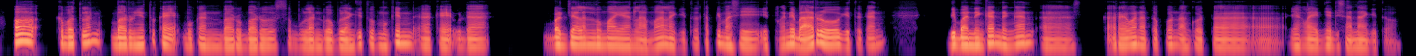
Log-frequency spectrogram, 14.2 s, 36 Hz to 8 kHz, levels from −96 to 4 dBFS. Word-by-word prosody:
Oh 150 -1 +9 0.2
kebetulan 125 +5 +2 0.2
barunya 110 0 +3
itu - - -8
kayak 105 -5 +2
bukan 100 -1 -2
baru-baru 95 0 0
sebulan 90 -2 -3
2 95 - +1
bulan 90 +1 +1
gitu 115 -1 -5
mungkin, 120 +5 0
eee, 95 -1 -2
kayak 95 -2 +1
udah, 95 0 0 0.8
berjalan 110 0 +3
lumayan 100 -2 +1
lama 90 +2 -2
lah 105 - +1
gitu 95 +4 -10
tapi 130 +6 -6
masih 95 -3 -1
hitungannya 100 +4 -1
baru 115 -2 +6
gitu 95 - -5
kan, 100 +1 -2 0.7
dibandingkan 110 +2 +4
dengan, 120 +6 0
eee, 90 -1 -5 0.3
karyawan 105 +2 +1
ataupun 110 +4 -5
anggota 90 +1 -5 0.7
yang 95 0 -4
lainnya 90 +2 0
di - - -10
sana 85 +1 -1
gitu. - - -15
100 Hz, 155 wpm, -24 LUFS, 95-110 Hz, 0.8 s, Oh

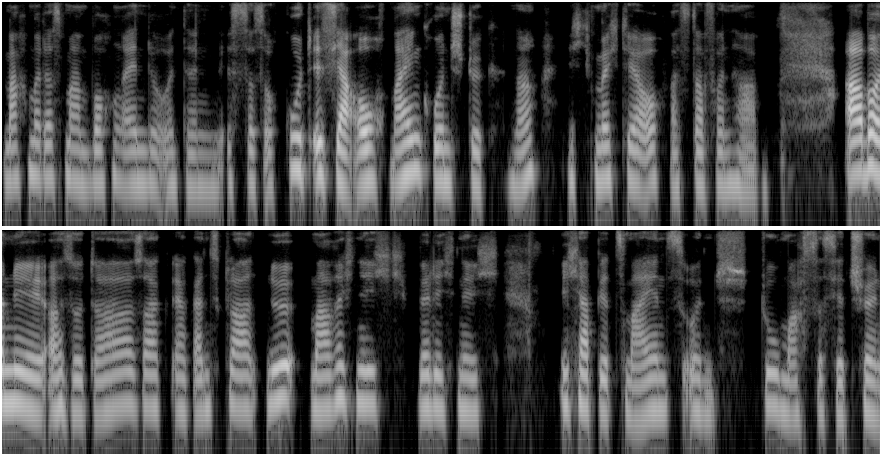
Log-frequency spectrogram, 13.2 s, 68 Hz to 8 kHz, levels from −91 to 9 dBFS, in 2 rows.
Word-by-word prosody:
machen 185 +3 -4
wir 195 - -3
das 190 +1 -5
mal 180 - -3
am 170 -1 -7
Wochenende, 170 -1 -5
und 160 +1 -10
dann 155 0 -10
ist 175 -1 -4
das 170 - -4
auch 165 - -8
gut. 225 -1 +1
Ist 200 - +5
ja 165 -4 +8
auch 170 +1 +5
mein 200 +6 +3
Grundstück, 175 -4 -2
ne? 175 +5 -4 0.2
Ich 180 - -10
möchte 185 +1 -2
ja 170 - +1
auch 175 +3 -1
was 160 - -9
davon 165 0 -5
haben.‟ 155 -1 -9 0.5
Aber, 215 +2 +10
ne, 190 -4 +4
also 170 -2 -2
da 175 +4 -3
sagt 185 -1 -5
er 175 -1 -5
ganz 170 +2 -5
klar: 185 -4 -2
„Ne, 220 +3 +4
mache 180 +4 0
ich 210 - -13
nicht, 200 -1 -4
will 185 0 -2
ich 180 -2 -5
nicht. 170 -1 -6 0.5
Ich 190 0 -2
habe 180 -2 +1
jetzt 165 - -3
meins, 165 +3 -2
und 170 -2 -5
du 190 -1 -2
machst 155 -2 -1
das 165 - -5
jetzt 155 - -3
schön 165 -3 -1
175 Hz, 230 wpm, -24 LUFS, 165-190 Hz, 0.5 s, Aber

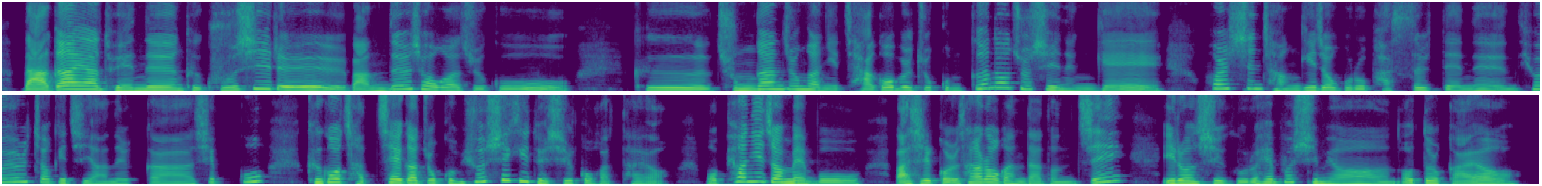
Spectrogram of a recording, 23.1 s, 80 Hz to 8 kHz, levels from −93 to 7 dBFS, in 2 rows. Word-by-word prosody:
나가야 280 - +6
되는 235 0 +2
그 200 -5 -4
구실을 245 - +3
만드셔 255 - -1
가지고 175 -5 -4 0.5
그 210 -3 +2
'중간중간 260 0 0
이 175 - -9
작업을 225 +7 0
쪼끔 215 -4 -8
끊어 425 +5 -2
주시는 235 - -3
게 180 0 -4 0.4
훨씬 360 -1 -2
장기적으로 205 - -2
봤을 165 +6 -3
때는 180 -3 -5
효율적이지 280 - -3
않을까?' 160 0 -6
싶고 275 - -4 0.3
그거 280 +3 +4
자체가 245 - +3
쪼끔 240 0 -1
휴식이 395 - +3
되실 215 0 0
것 195 - -3
같아요. 160 -1 -8 0.3
뭐 160 0 -2
편의점에 330 - +4
뭐 160 -2 -1 0.2
마실 215 +3 +4
걸 175 -4 +2
사러 260 +4 +3
간다든지 180 - -2 0.3
이런 230 +1 +6
식으로 200 -5 -1
해 260 +2 +3
보시면 200 - -1
어떨까요? 180 0 0
215 Hz, 250 characters per minute, -24 LUFS, 180-260 Hz, 0.5 s, 나가야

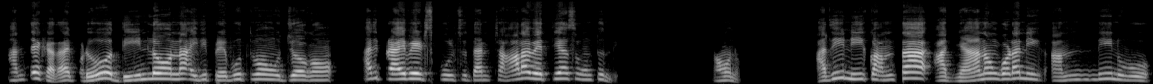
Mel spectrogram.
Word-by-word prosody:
అంతే 220 +8 -1
కదా! - - 0
ఇప్పుడు 180 0 -3 0.3
దీనిలో 230 +8 +2
ఉన్న 250 0 +1
ఇది 220 +2 -8
ప్రభుత్వం 235 +5 -3
ఉద్యోగం, 200 0 -2 0.4
అది 270 +3 -4
ప్రైవేట్ 255 +1 +6
స్కూల్స్ 220 -1 -10
దానికి 200 0 -4
చాలా 235 +8 +2
వ్యత్యాసం 260 +1 -2
ఉంటుంది. 225 +1 -11 1.0
అవును. - - -7 0.8
అది 275 - -3
నీకు 245 0 -3
అంత 215 +6 -3 0.4
ఆ - - +4
జ్ఞానం 205 +10 +2
గూడా 260 +2 +3
నీకు 235 -4 -7
అన్ని 225 +6 -9
నువ్వు 190 -3 -5
225 Hz, 130 wpm, -20 LUFS, 205-250 Hz, 1.0 s, ప్రైవేట్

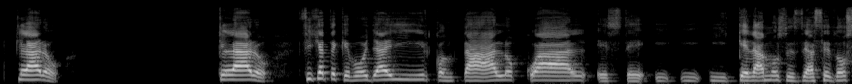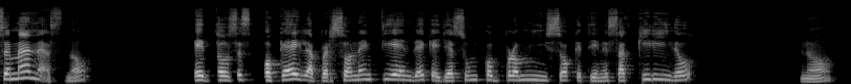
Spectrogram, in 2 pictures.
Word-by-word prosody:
Claro. 220 - +5 1.6
Claro, 220 - +6 0.3
"Fíjate 255 -1 0
que 205 - -2
voy 200 +2 -2
a 215 +1 +6
ir 225 -1 -6
con 175 -2 -6
tal 180 +3 +3
o 200 0 -6
cual, 195 -1 +3
este, 155 0 -6
y 160 -1 -14
y 170 -3 -14
y 165 -3 -12
quedamos 185 +2 +2
desde 175 -1 -3
hace 170 +3 0
2 185 +2 -1
semanas", 275 +4 0
¿no? - - -10 1.0
Entonces, 200 +2 -1
okey, 210 +6 +3
la 205 - -1
persona 180 +6 -2
entiende 225 -3 -3
que 175 - -6
ya 170 +1 -1
es 165 +3 -8
un 205 +1 -8
compromiso 200 -1 -3
que - - -8
tienes 165 +1 -7
adquirido. 210 +3 -6 1.0
¿No? 135 +1 -8
195 Hz, 125 wpm, -24 LUFS, 175-220 Hz, 1.6 s, Claro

